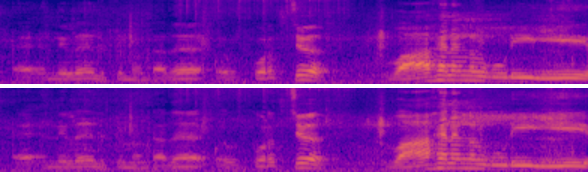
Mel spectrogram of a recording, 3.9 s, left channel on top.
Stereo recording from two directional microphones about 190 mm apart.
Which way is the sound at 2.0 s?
35° left (ahead or behind).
